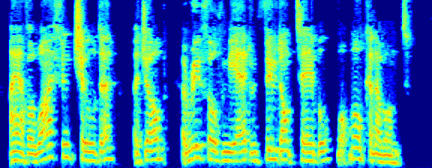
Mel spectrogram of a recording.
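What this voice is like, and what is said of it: Broad Lancashire accent. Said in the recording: “In his broad Lancashire accent, my dad would always say”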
